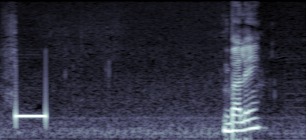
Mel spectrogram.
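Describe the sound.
A single short telephone busy-tone beep after a dropped call, steady and mid-pitched, followed after a pause by a brief burst of voice.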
